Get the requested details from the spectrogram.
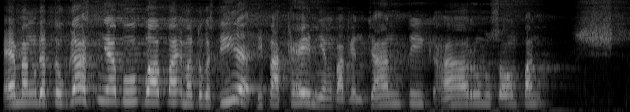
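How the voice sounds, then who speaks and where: A man's voice: extremely high pitch, normal speed, sharp tone, big-room sound. A man preaching a comic sermon at a mosque gathering, joking and acting out the voices of wives and flight attendants.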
